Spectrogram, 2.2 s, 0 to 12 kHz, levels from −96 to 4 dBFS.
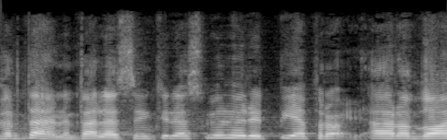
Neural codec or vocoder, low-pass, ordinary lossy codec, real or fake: codec, 24 kHz, 0.9 kbps, WavTokenizer, small release; 10.8 kHz; MP3, 96 kbps; fake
